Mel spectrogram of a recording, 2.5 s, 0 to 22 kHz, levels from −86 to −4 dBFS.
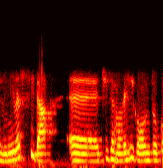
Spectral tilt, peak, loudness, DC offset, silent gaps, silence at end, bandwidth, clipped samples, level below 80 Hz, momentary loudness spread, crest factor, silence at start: -8.5 dB/octave; -10 dBFS; -24 LUFS; under 0.1%; none; 0 s; 4.7 kHz; under 0.1%; -52 dBFS; 4 LU; 14 dB; 0 s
